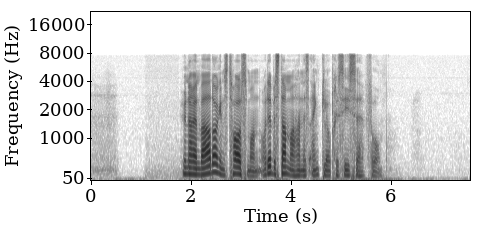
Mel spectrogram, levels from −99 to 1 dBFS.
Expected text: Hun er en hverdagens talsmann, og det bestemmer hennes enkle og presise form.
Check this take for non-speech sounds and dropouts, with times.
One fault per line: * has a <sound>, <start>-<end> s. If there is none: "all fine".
all fine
